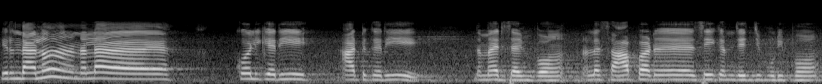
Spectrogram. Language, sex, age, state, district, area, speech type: Tamil, female, 60+, Tamil Nadu, Salem, rural, spontaneous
